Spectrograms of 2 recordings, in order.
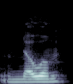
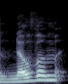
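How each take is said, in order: First: The middle is said with a U sound. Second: The middle is said with a V sound. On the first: The speaker calls it right. "you don't pronounce the V's. it would kind of sound like a U" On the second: The speaker calls it wrong. "Don't know if I'm pronouncing that right"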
